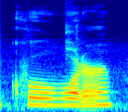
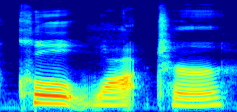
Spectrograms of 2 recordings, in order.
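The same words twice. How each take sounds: First: Jersey "water", said "wawter"; Jersey accent. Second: "water" slowly re-said as "wahter"; very slow, careful "water" with an open "ah"; corrected pronunciation. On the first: Real, not acted. Cook telling viewers how she rinsed the meat, Jersey accent. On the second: Shown as a demonstration. Cook correcting her Jersey accent for viewers, "water" as careful "wahter". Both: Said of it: "sorry, that was the Jersey accent".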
